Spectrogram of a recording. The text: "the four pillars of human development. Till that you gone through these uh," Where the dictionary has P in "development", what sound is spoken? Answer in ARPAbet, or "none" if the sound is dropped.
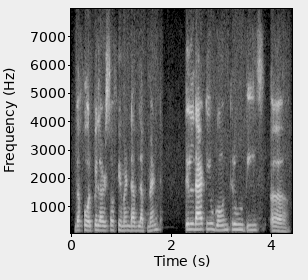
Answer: P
